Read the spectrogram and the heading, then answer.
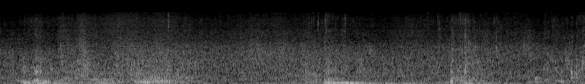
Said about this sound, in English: That's a sound clip from sea caves around Lake Superior, sent to us by listener Ken Perico of Holcomb, Wisconsin.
